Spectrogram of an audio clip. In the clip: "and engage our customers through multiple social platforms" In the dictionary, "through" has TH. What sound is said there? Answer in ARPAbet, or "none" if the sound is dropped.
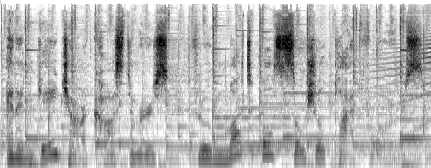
TH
